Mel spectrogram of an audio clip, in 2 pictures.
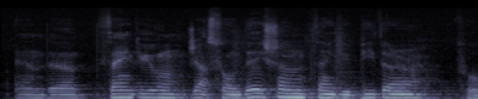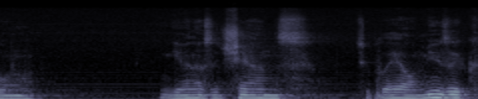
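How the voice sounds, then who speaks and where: With a Russian accent, a man of medium pitch speaks in a dark, mellow tone, flat and monotone, at a very slow pace with long, frequent pauses and audible room echo. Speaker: bandleader. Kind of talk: stage talk to audience. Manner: halting.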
